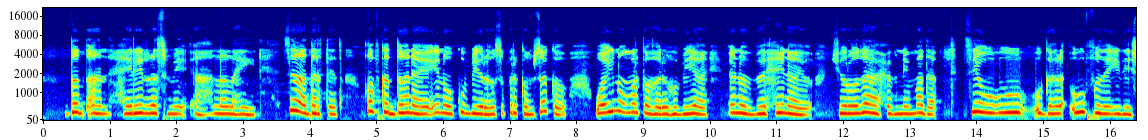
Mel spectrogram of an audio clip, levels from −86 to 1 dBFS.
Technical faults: none

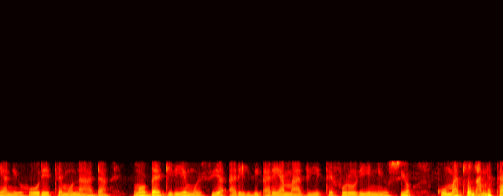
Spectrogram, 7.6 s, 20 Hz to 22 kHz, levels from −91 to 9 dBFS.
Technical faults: codec payload misread

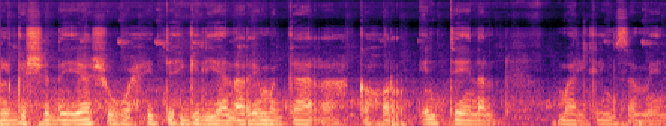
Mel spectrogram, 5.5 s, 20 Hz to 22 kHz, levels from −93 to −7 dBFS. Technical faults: microphone overload; microphone volume stepped down

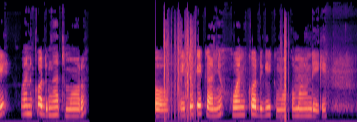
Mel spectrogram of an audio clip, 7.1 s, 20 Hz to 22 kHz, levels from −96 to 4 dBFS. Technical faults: clipped start after a pause; cable scratch noise; damaged data in a compressed stream

